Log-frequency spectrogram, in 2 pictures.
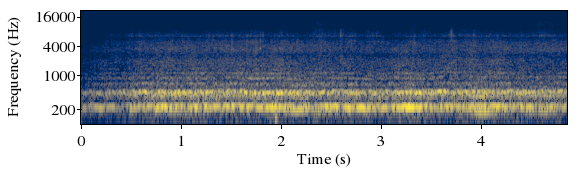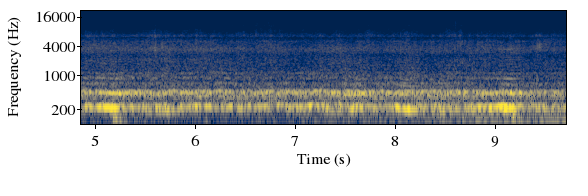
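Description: A steady, droning bee buzz hums on without a break, low and even with a rich overtone, swelling slightly now and then.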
